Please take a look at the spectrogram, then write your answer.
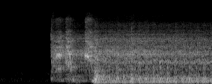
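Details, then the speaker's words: Cheap Honda twin motorcycle after a carburettor strip and rebuild plus idle adjustment to cure over-revving: a quick crank, it catches at once and settles into a steady, even idle with no hunting or surging, running healthy. "Oh, that sounds great. That sounds really good. Oh, fantastic. Great stuff. It sounds amazing."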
